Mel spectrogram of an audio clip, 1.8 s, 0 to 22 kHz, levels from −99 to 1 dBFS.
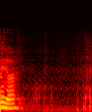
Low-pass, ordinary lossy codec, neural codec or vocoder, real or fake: none; none; codec, 16 kHz, 1 kbps, FunCodec, trained on Chinese and English, 50 frames a second; fake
